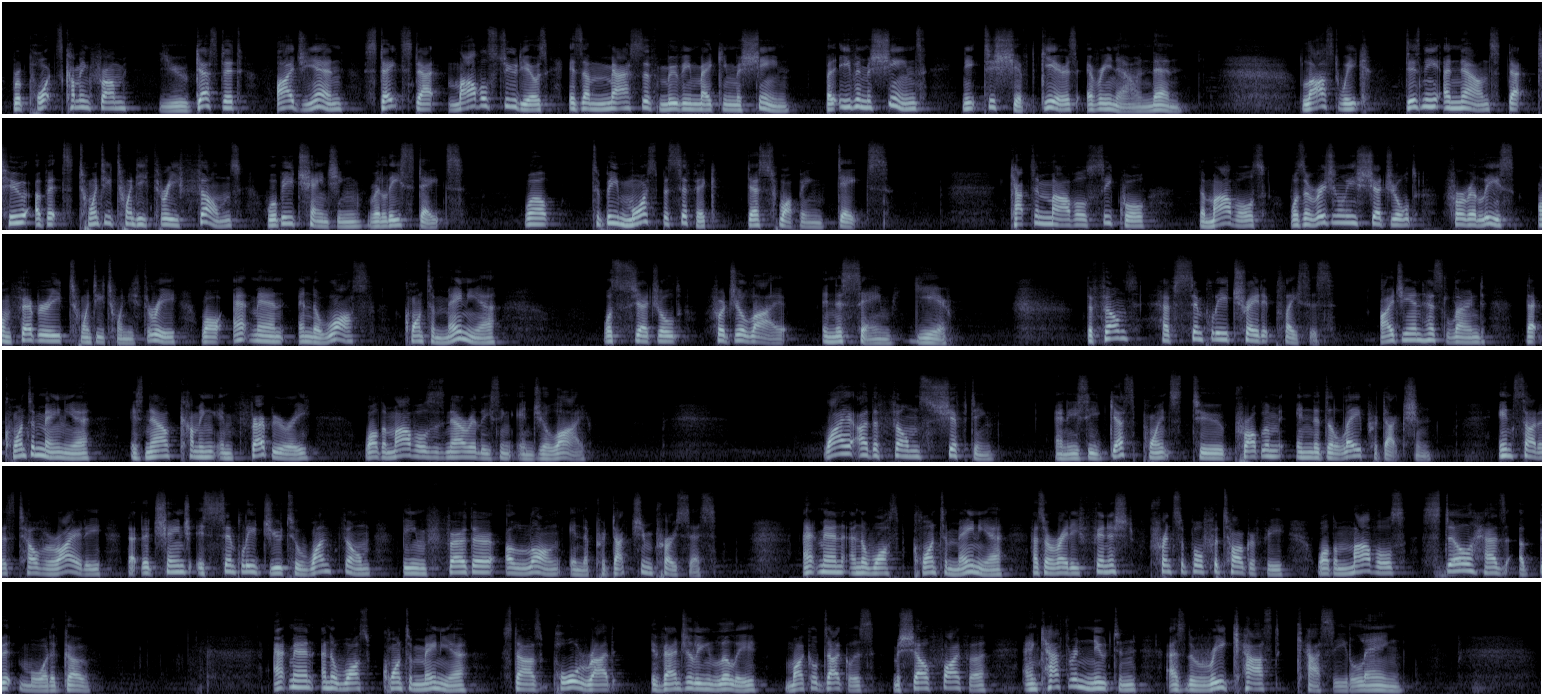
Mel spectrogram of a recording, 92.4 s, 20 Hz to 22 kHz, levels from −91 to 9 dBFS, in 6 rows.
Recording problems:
muffled; very; fading above 1.5 kHz

